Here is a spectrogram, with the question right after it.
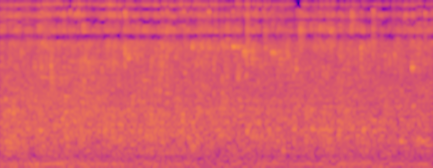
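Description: A garden water fountain trickles and splashes in a steady, unbroken wash, close and moderately quiet, among flower boxes with no voices.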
